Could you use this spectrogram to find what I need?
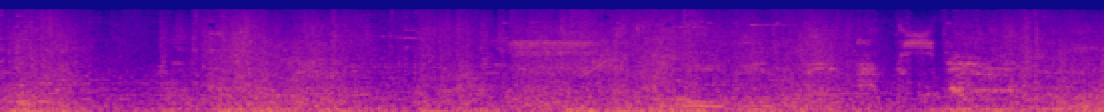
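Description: Game spell effects crackle and clash in a busy fight.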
